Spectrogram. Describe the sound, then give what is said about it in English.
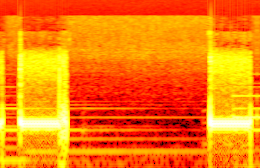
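A telephone call to a boy's grandmother rings out in the earpiece, a steady electronic tone in two bursts, a short pulse and a longer one, then a pause before the ring repeats. No one speaks. “His grandmother is Evelyn, and we'll phone her now.”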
